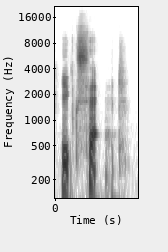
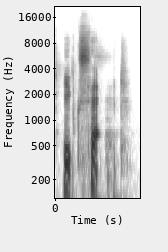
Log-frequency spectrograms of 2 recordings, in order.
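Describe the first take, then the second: Both takes have the same delivery.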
